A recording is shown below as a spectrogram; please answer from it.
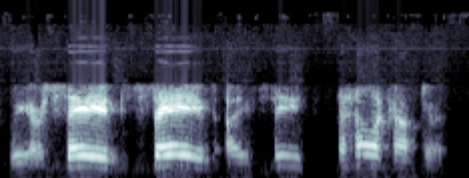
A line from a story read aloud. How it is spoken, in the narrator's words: I screamed … as I exclaimed to Mark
